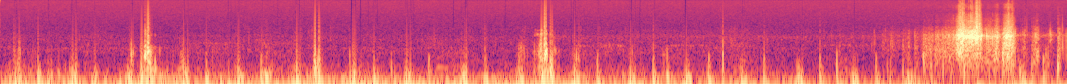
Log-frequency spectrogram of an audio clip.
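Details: Loud, muffled, regular thumping normal heartbeat recorded on own chest with a USB electronic stethoscope while drinking soda, under heavy rubbing and hum, with a gurgling esophageal burp near the end.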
